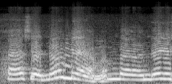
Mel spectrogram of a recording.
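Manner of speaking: laughing through the retold answer, pitch up high; can't hold back a laugh while quoting himself. Real, not acted. Laughing while retelling his answer.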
